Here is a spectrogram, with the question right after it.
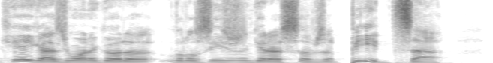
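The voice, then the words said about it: Imitation of Ryan Seacrest. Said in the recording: “Ryan Seacrest ... you can't throw that accent onto something if you don't have an accent yourself”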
